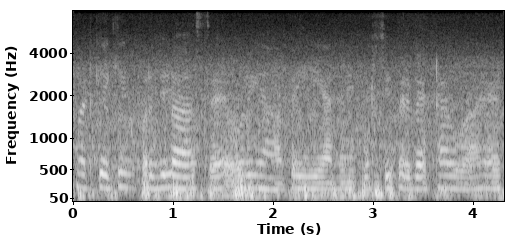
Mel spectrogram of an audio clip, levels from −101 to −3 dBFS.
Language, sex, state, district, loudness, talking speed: Hindi, female, Haryana, Rohtak, -18 LUFS, 210 wpm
